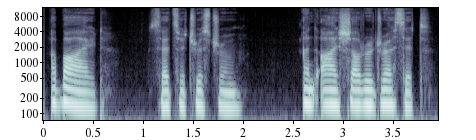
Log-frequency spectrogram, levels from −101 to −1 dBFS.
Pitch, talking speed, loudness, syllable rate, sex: 140 Hz, 135 wpm, -19 LUFS, 4.6 syllables/s, female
